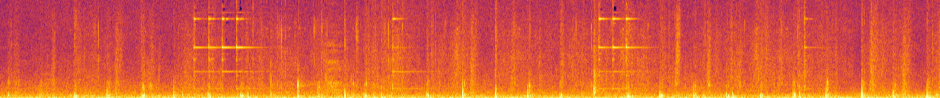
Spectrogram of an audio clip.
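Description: Footsteps walk steadily across a hard floor in a large, echoing room.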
